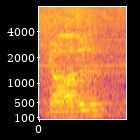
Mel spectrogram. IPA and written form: ˈgɑːdən (garden)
